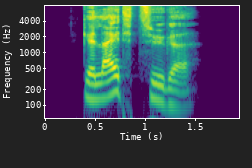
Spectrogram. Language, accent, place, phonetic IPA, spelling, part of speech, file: German, Germany, Berlin, [ɡəˈlaɪ̯tˌt͡syːɡə], Geleitzüge, noun, De-Geleitzüge.ogg
- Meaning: nominative/accusative/genitive plural of Geleitzug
